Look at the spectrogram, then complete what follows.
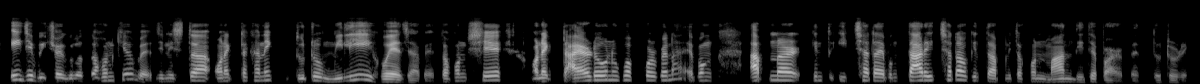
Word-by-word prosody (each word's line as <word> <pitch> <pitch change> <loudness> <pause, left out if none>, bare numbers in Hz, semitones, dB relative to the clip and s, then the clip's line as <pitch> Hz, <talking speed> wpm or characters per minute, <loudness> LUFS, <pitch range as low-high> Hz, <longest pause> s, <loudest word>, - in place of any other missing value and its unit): এই 220 - +5
যে 215 - +1
বিষয়গুলো 155 - -5
তখন 175 +2 -6
কি - - -9
হবে 245 - -6 0.2
জিনিসটা 150 +5 -1 0.2
অনেকটা 165 +4 -3
খানিক 190 +3 -1 0.2
২ - - -6
টো - - -2 0.2
মিলিয়েই 230 -6 +3
হয়ে 125 -1 +6
যাবে। 90 -3 -12
তখন 165 +5 -7 0.2
সে 190 - +5 0.5
অনেক 155 0 +6
টায়ার্ড‌ 165 +5 +7
ও - - +2
অনুভব 200 0 -5
করবে 195 0 -2
না 240 - -12
এবং 180 +2 -5 0.5
আপনার 195 -1 +3 0.2
কিন্তু 185 0 -14
ইচ্ছাটা 180 +1 -1
এবং 160 0 -16 0.2
তার 185 +2 +9
ইচ্ছাটাও 205 +1 -1
কিন্তু 180 - -12
আপনি 140 - -22
তখন 140 +1 -10
মান 135 - +1
দিতে 115 - -9
পারবেন, - - -12
২ - - -16
টোরই। - - -15
180 Hz, 185 wpm, -24 LUFS, 150-200 Hz, 0.5 s, তার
